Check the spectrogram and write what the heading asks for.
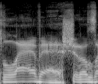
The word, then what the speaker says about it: lavash: the bread here's the funny thing I was pronouncing it and he was getting annoyed and he was like it's lavash and I was like no it's lavash see here's the funny thing though it's a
